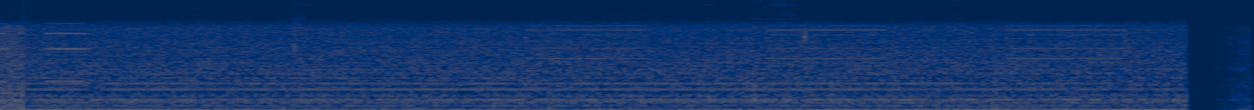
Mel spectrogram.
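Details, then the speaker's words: Desktop PC powered on with the RAM removed to test a fan that keeps restarting; a steady fan whoosh runs under faint, repeating high-pitched beeps from the motherboard: no-memory POST beep alarm. "तो दोस्तों, जैसा कि आप यहां देखेंगे, यह पंखा लगातार चलने लगा है और इसमें से बीप की आवाज भी आ रही है। तो, यह आवाज क्यों आ रही है? क्योंकि मैंने रैम निकाल दी है और अब यह समझ में आ गया है कि समस्या वास्तव में रैम से संबंधित है।"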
